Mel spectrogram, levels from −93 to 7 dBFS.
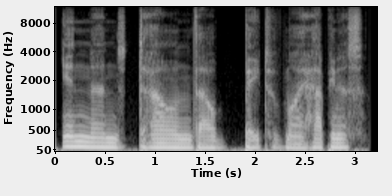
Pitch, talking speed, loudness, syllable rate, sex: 100 Hz, 150 wpm, -17 LUFS, 3.3 syllables/s, male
